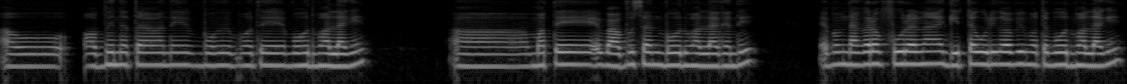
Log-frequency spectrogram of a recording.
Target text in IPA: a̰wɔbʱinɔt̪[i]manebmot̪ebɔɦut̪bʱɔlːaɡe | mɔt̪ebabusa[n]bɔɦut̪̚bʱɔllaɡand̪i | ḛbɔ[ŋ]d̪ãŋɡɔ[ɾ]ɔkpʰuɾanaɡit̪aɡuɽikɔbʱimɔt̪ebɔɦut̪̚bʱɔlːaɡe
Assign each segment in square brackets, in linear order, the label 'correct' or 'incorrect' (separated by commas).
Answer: incorrect, correct, correct, correct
